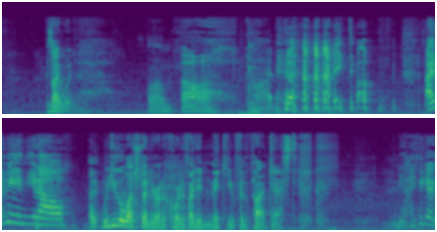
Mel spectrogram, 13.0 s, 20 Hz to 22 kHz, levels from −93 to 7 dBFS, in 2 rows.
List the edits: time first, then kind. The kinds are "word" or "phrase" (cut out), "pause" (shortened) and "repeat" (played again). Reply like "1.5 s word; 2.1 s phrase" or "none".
2.6 s pause; 11.6 s pause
